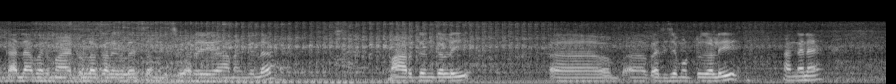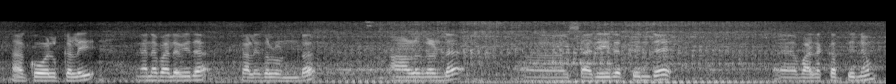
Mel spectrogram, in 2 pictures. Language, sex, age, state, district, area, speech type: Malayalam, female, 60+, Kerala, Kottayam, urban, spontaneous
